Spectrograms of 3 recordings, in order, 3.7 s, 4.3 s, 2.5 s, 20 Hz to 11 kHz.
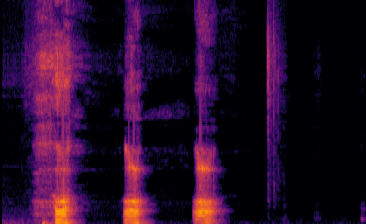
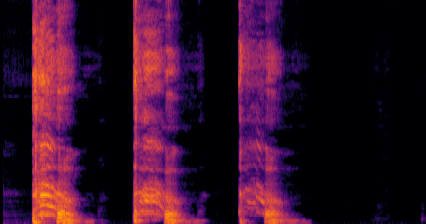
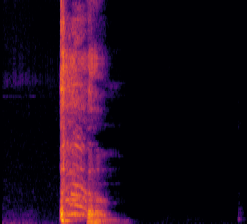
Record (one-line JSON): {"exhalation_length": "3.7 s", "exhalation_amplitude": 32766, "exhalation_signal_mean_std_ratio": 0.31, "three_cough_length": "4.3 s", "three_cough_amplitude": 32766, "three_cough_signal_mean_std_ratio": 0.42, "cough_length": "2.5 s", "cough_amplitude": 32768, "cough_signal_mean_std_ratio": 0.29, "survey_phase": "beta (2021-08-13 to 2022-03-07)", "age": "65+", "gender": "Male", "wearing_mask": "No", "symptom_none": true, "smoker_status": "Never smoked", "respiratory_condition_asthma": false, "respiratory_condition_other": false, "recruitment_source": "REACT", "submission_delay": "3 days", "covid_test_result": "Negative", "covid_test_method": "RT-qPCR", "influenza_a_test_result": "Negative", "influenza_b_test_result": "Negative"}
